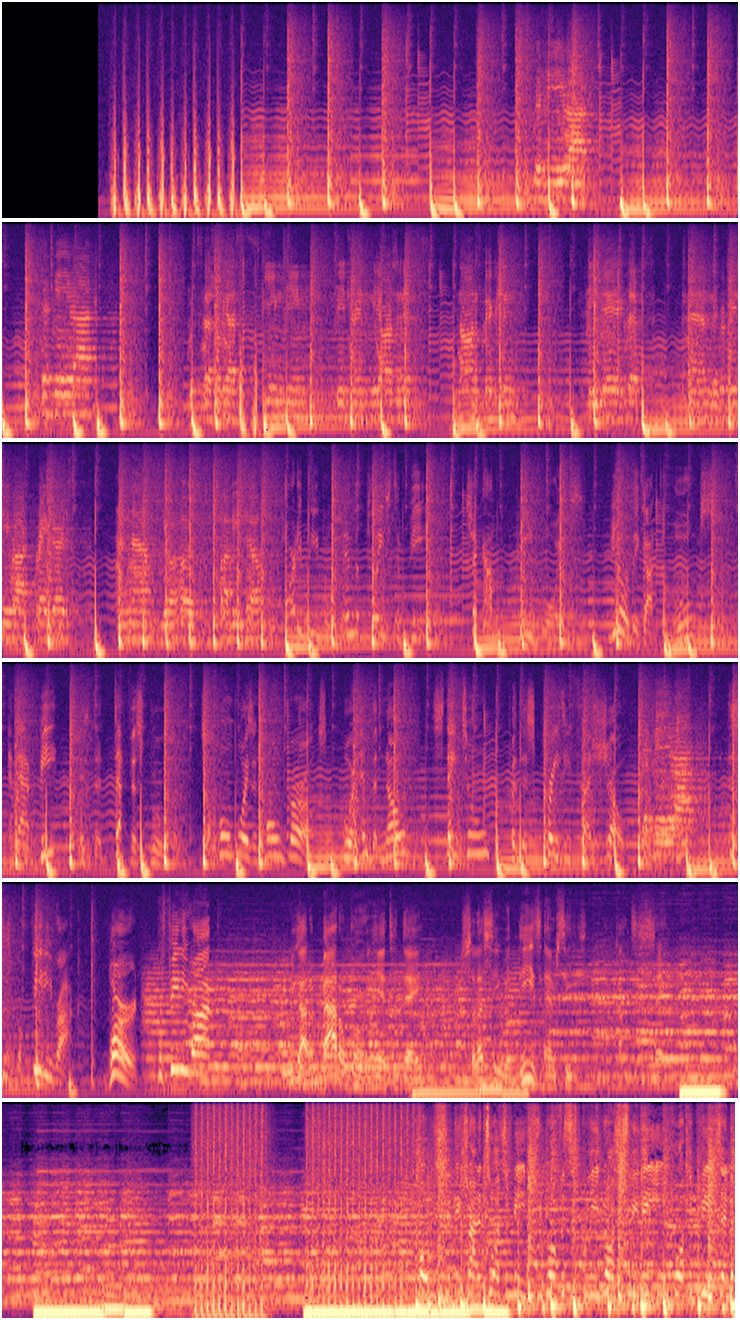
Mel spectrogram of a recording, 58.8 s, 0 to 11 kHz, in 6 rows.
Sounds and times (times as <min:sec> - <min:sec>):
Hip hop music: 0:03.2 - 0:09.2, 0:12.2 - 0:20.5, 0:21.1 - 0:46.4, 0:51.7 - 0:58.8.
